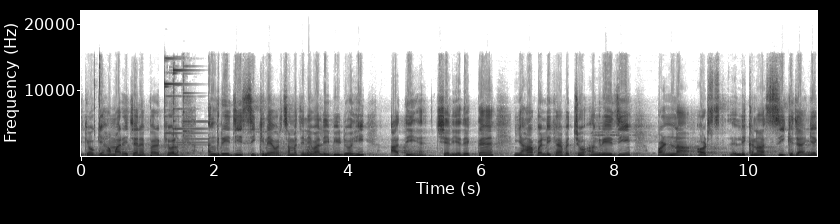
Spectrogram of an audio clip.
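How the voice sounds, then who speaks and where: An English teacher gives a YouTube reading lesson for children, patiently posing questions and then answering them himself. His voice is on the high side, at a moderate pace, with a big-room sound.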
